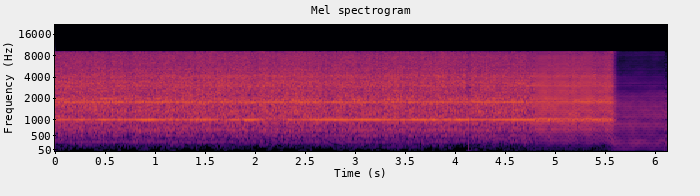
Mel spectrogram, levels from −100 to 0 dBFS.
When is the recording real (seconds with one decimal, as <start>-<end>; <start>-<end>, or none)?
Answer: 0.0-4.8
